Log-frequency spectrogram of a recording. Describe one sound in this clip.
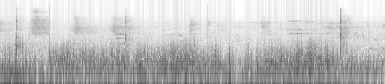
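A cricket bat cracks sharply against a ball, several times.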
